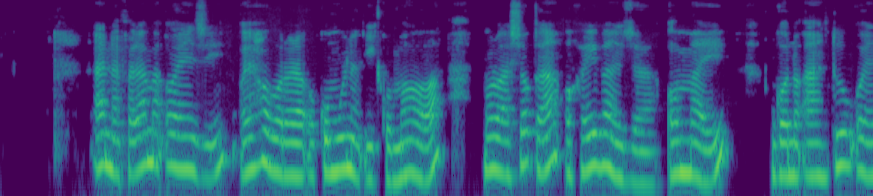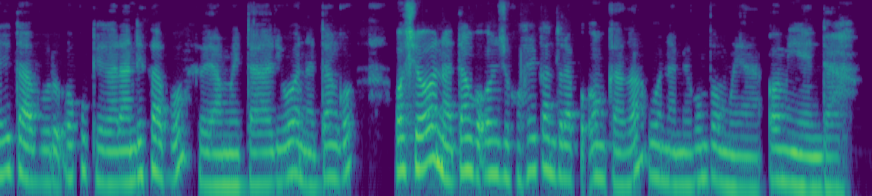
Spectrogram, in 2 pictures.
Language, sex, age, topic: Oshiwambo, female, 18-24, agriculture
